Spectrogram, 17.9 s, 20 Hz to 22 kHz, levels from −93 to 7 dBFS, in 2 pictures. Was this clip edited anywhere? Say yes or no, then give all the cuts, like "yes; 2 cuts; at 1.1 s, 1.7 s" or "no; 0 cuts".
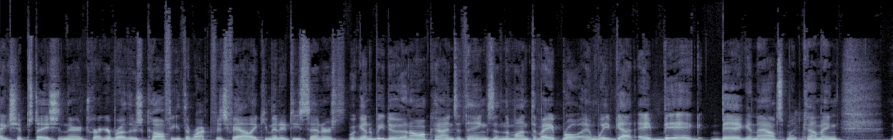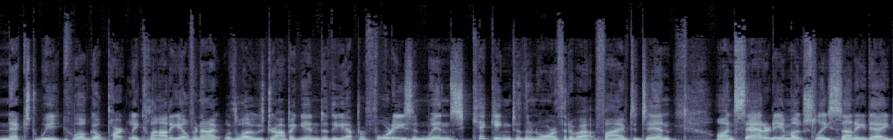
yes; 2 cuts; at 3.5 s, 9.7 s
